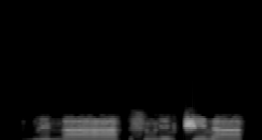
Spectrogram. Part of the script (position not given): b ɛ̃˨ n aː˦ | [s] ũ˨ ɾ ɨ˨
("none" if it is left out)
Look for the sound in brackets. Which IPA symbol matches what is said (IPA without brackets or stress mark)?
s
